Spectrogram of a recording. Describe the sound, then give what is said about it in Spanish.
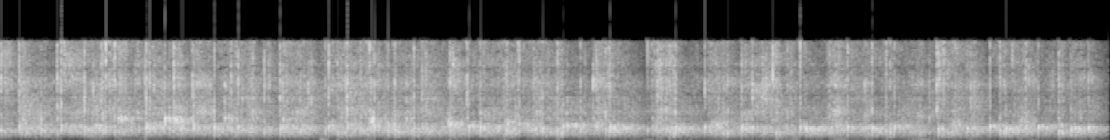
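Audience applause at a live theater event, a dense, steady wash of many hands clapping that stays loud and even from start to finish with no break. “Luisa María Martínez de Escapararte, para quien pido un aplauso ahora.”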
